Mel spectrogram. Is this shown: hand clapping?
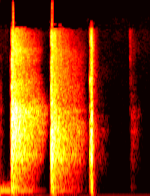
yes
